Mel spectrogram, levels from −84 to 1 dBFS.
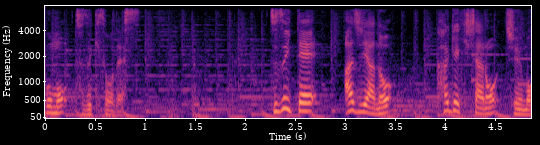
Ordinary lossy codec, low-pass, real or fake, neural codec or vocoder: Opus, 64 kbps; 7.2 kHz; real; none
